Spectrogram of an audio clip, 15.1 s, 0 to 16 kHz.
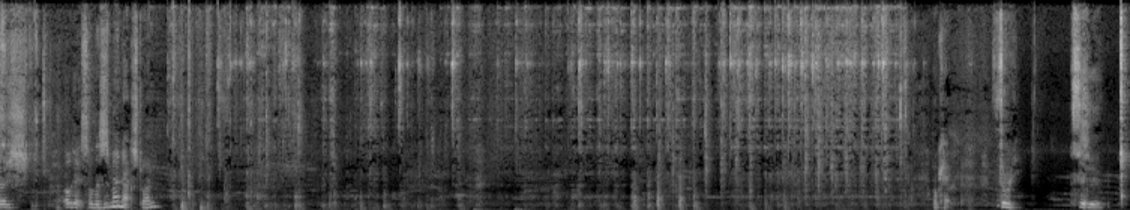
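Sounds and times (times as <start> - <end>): small metal chain clinking: 0.0 - 12.4.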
